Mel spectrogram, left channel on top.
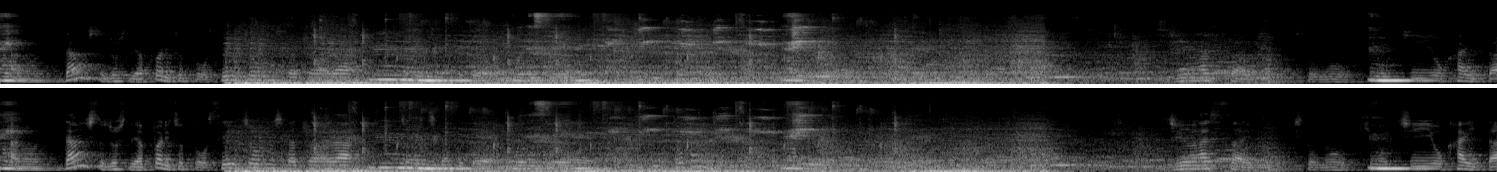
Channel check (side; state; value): both; normal; correlation 0.81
